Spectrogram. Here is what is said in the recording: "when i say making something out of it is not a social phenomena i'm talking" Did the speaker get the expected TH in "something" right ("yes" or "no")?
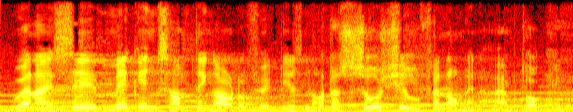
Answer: no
